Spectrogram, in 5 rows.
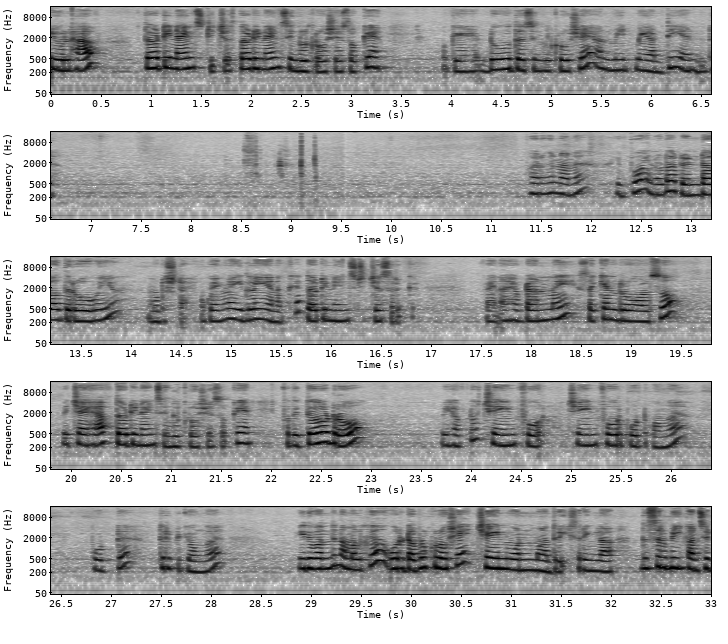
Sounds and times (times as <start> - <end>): Speech: 0.0 - 6.7, 11.4 - 16.9, 17.5 - 23.0, 23.7 - 26.2, 26.8 - 28.2, 28.9 - 33.0
Inside, small room: 0.0 - 33.0.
